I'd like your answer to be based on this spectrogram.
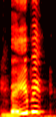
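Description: It is said in an imitated mother's voice. "you gotta do the my baby wouldn't hurt nobody voice"

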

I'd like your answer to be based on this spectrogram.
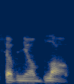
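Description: It is said the American way, final C pronounced.

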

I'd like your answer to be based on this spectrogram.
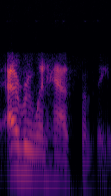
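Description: It sounds dismissive and brushed off. Everyone's troubles are ordinary and not worth dwelling on. The speaker calls it wrong. "I'm not saying it that way"

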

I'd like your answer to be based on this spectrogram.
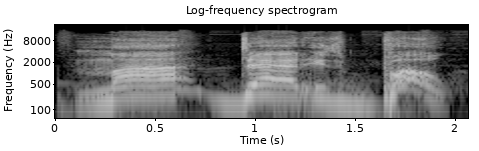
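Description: It is said with strong feeling.

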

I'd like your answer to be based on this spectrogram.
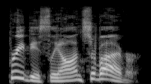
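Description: There is little pause before Survivor.

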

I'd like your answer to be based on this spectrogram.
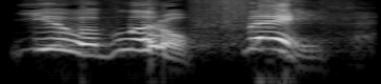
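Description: It sounds harsh and condemning.

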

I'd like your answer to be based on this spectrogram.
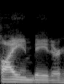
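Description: The name is said with a Brazilian accent.

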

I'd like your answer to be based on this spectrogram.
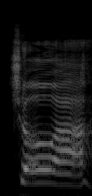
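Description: It is said as a statement, falling.

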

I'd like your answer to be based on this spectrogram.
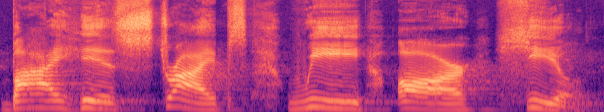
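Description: It is said with bold, confident conviction. Said in faith, claiming it as true. The speaker calls it right. "Or we can say in faith and take it and say"

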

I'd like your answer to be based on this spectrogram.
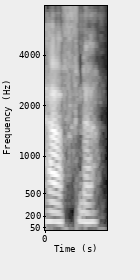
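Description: The word has a soft, breathy throat sound. Italian influence has softened the sound. "because of, like, the romantic influence, yeah, it's more ... It's a little more breathy"

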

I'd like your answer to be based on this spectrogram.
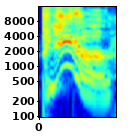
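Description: It is said in a very happy voice.

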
